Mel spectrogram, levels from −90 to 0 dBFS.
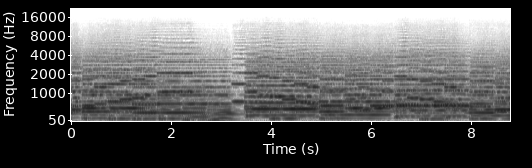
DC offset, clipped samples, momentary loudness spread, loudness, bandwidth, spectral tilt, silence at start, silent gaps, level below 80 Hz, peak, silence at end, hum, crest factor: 0.1%; under 0.1%; 5 LU; -15 LUFS; 9.8 kHz; -6.5 dB/octave; 0 s; none; -40 dBFS; -2 dBFS; 0 s; none; 12 dB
